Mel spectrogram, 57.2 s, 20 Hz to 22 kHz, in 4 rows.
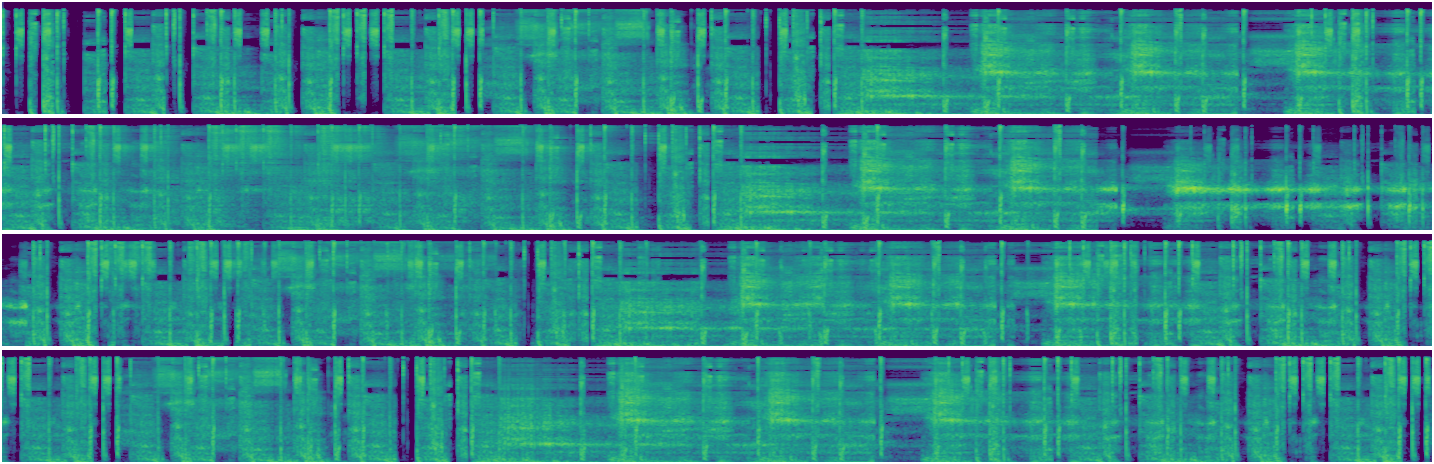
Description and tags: Ha, ha ha mix 2021-05-16--11.28.21
Ermmm....Growling laughter with nonsensical whispering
